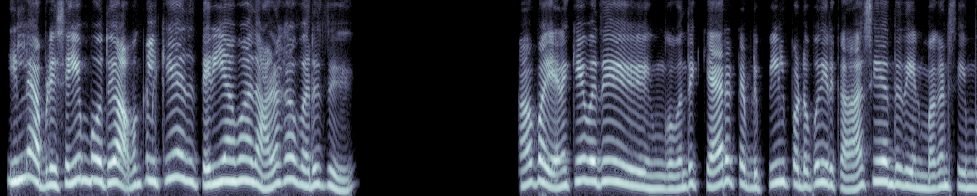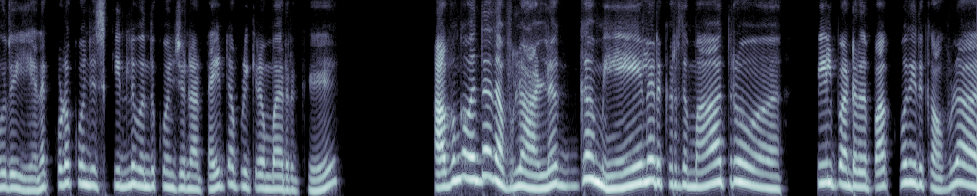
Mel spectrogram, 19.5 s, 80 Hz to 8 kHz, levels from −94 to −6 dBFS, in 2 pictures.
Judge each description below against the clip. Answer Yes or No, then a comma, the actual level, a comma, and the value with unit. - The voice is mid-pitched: No, high, 245 Hz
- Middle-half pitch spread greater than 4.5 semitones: Yes, average, 5.0 semitones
